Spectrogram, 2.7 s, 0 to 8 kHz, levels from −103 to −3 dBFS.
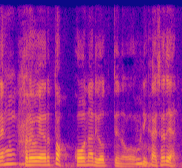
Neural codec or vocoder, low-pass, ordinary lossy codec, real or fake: codec, 16 kHz, 2 kbps, FunCodec, trained on LibriTTS, 25 frames a second; none; none; fake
